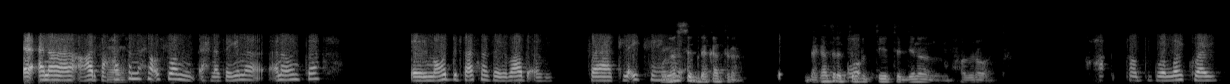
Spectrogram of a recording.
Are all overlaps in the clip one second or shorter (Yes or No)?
Yes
